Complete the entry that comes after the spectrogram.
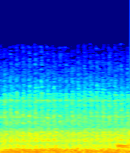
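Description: Jackhammers break up the parapet wall and collapsed beam boxes of a fallen building during demolition, a dense, continuous rattling hammer noise with no pause and no voices.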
